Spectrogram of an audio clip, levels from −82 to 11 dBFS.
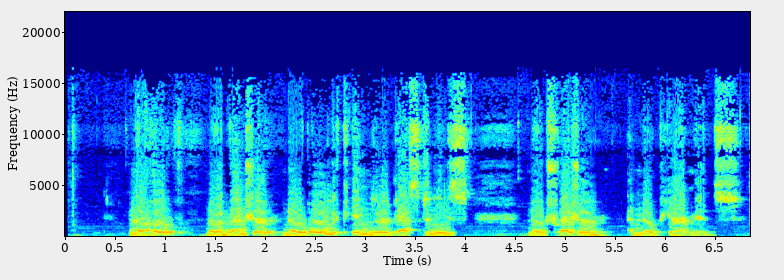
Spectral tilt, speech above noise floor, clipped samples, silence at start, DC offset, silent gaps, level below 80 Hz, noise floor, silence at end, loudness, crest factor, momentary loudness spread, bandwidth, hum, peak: -3.5 dB/octave; 24 dB; under 0.1%; 0.05 s; under 0.1%; none; -42 dBFS; -42 dBFS; 0 s; -18 LUFS; 12 dB; 9 LU; 17 kHz; none; -6 dBFS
